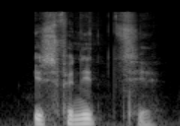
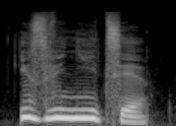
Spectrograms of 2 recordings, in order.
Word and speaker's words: Извините: Извините. – Извините.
